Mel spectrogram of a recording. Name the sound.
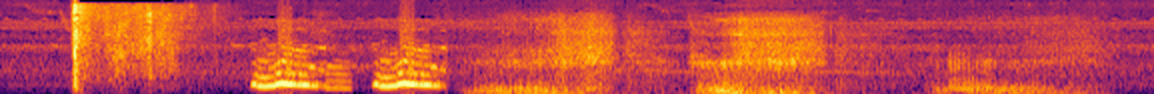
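bear roaring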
